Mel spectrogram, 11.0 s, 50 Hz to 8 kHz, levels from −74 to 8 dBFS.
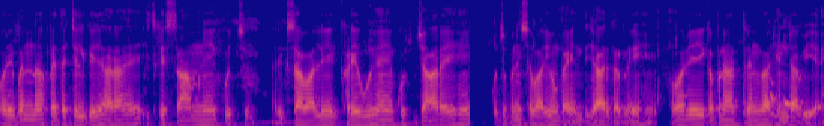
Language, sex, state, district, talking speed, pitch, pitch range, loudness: Hindi, male, Bihar, Bhagalpur, 195 wpm, 110 Hz, 105-115 Hz, -32 LUFS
